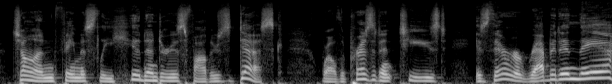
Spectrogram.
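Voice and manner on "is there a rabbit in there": clumsy put-on Boston accent, pitched up. Narrating how the president teased his son under the desk, in a bad Boston accent. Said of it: "I do a bad Boston accent".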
